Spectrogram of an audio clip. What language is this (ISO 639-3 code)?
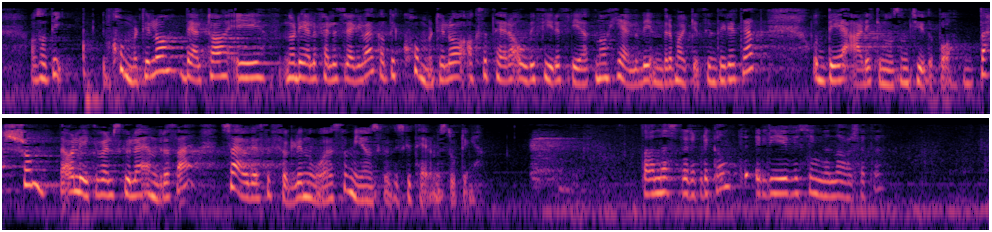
nor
